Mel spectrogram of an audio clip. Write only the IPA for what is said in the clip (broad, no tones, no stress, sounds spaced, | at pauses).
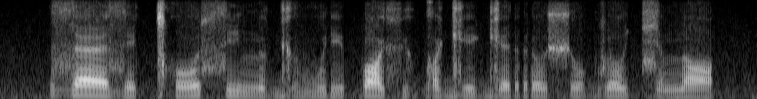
z æ z e ǀʰ o s i n o ɡʲ o v u ɾʲ e p ɒ xʲ u ɡ ɒ ɡʲ e ɡʲ æ r o ʃ o ɡ l o t͡ɕ ɒ n ɒ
